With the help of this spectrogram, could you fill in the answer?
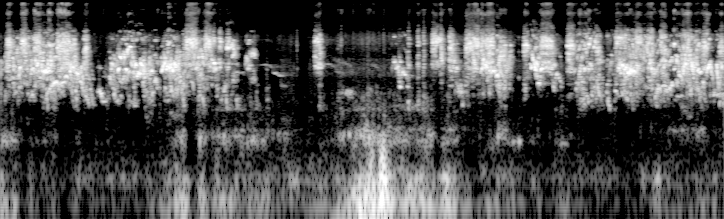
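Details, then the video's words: Budgie breeding pair chattering in bursts of high, rasping twitter, broken by a quieter gap with a soft low rustle before the lively chirping returns. "Cute Budgies Chirping Sounds"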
